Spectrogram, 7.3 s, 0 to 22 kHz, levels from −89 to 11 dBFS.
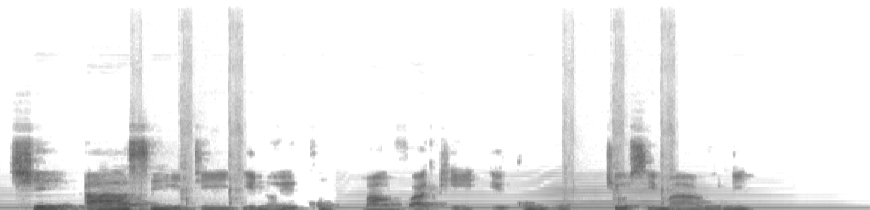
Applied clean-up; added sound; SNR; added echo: none; Wind instrument, woodwind instrument + Domestic sounds, home sounds; 18 dB; none.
